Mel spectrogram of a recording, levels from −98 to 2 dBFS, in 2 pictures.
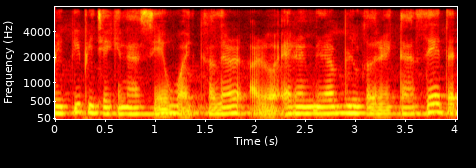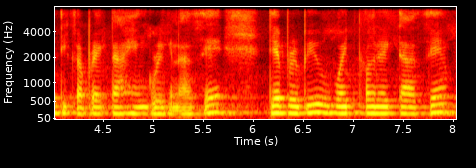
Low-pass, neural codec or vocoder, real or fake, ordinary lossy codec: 7.2 kHz; codec, 16 kHz, 6 kbps, DAC; fake; none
